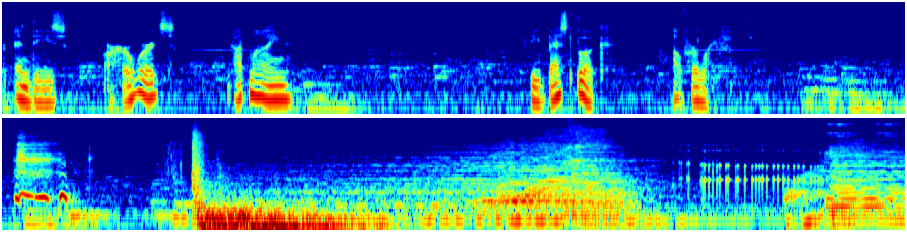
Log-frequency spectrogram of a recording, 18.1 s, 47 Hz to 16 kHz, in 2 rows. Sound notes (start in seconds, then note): 9.2 nervously giggles; 10.7 books thud; 15.7 groans; 17.2 sleigh bells jingling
